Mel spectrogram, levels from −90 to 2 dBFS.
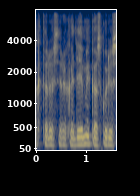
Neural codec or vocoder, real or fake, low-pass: autoencoder, 48 kHz, 128 numbers a frame, DAC-VAE, trained on Japanese speech; fake; 7.2 kHz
